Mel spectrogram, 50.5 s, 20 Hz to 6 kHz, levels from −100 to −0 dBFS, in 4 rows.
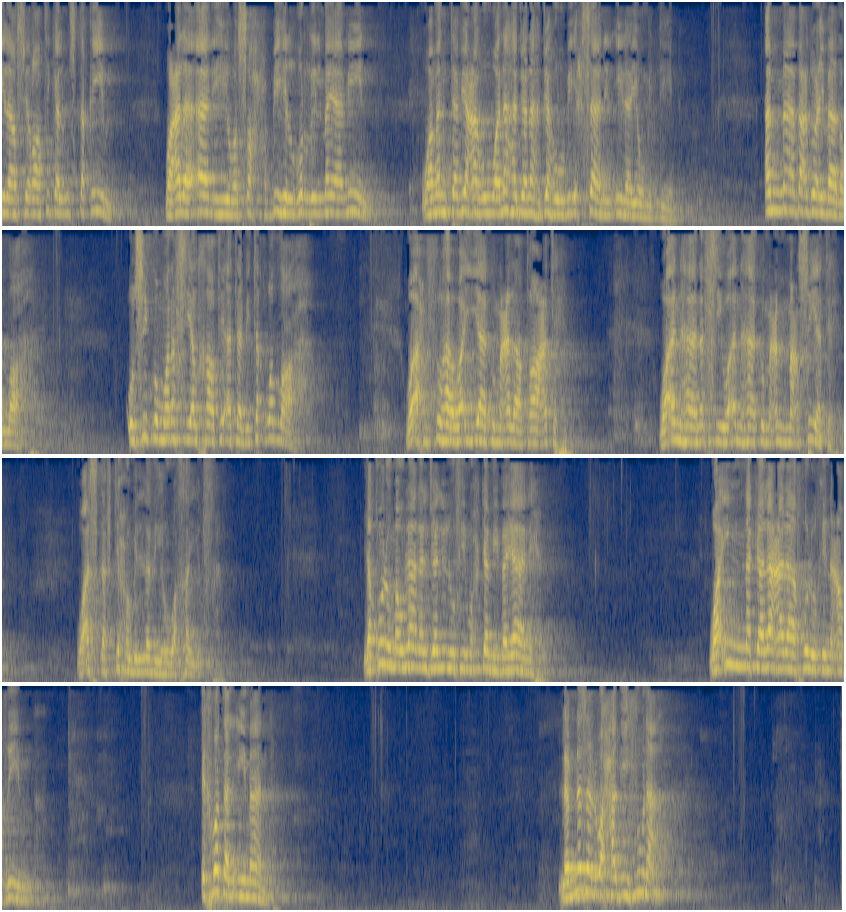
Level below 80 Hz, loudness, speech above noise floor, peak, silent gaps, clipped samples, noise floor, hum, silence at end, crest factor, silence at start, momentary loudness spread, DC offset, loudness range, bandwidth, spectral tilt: -46 dBFS; -20 LUFS; 41 dB; -2 dBFS; none; under 0.1%; -60 dBFS; none; 2.3 s; 20 dB; 0 s; 15 LU; under 0.1%; 6 LU; 6 kHz; -6 dB/octave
